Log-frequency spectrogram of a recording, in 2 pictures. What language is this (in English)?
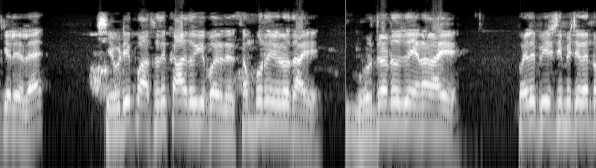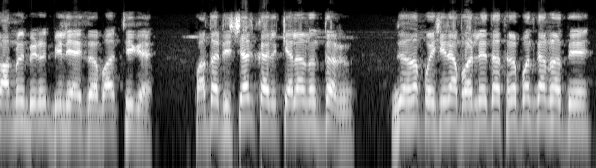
Marathi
